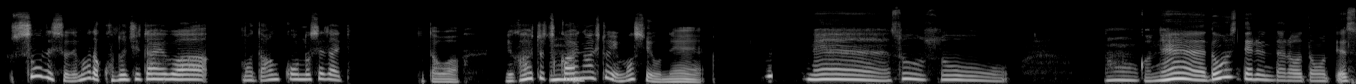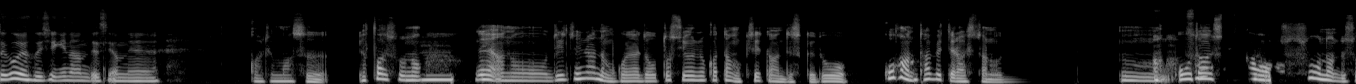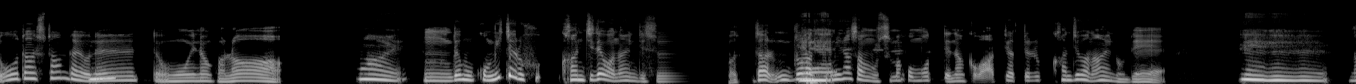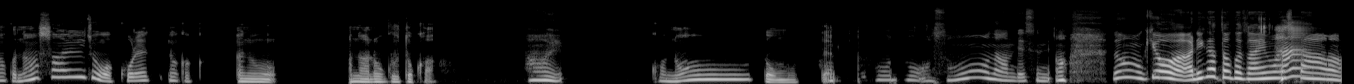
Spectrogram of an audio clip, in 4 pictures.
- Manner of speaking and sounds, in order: "団塊" said as "だんこん"; distorted speech; unintelligible speech; other background noise
- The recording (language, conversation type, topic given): Japanese, unstructured, スマホを使いすぎることについて、どう思いますか？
